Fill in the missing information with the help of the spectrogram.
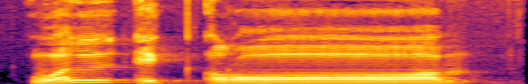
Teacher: ذا الجلال والاکرام، یہ نہیں کریں گے، کلکلا نہیں کریں گے، یہ کاف باریک ہے، اس پر کلکلا نہیں ہوگا ، اور را کو پر کریں گے، موٹا پڑھیں گے را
